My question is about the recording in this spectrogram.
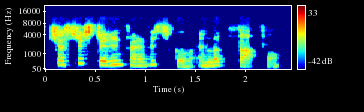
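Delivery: ordinary delivery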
